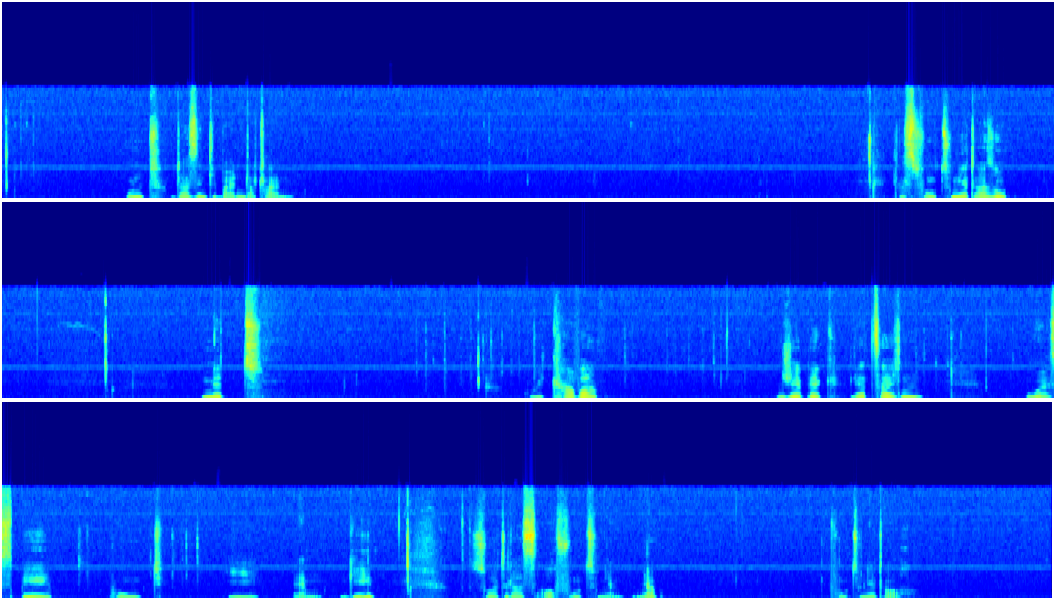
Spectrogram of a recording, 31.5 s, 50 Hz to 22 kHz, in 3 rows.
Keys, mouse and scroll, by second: 4.7-7.3 drag, 13.2 r, 14.6-20.7 typing, 22.3-23.3 typing, 29.6-30.9 drag.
